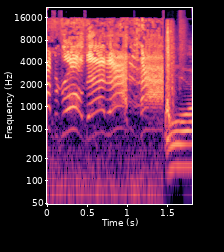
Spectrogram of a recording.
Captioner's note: laughs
